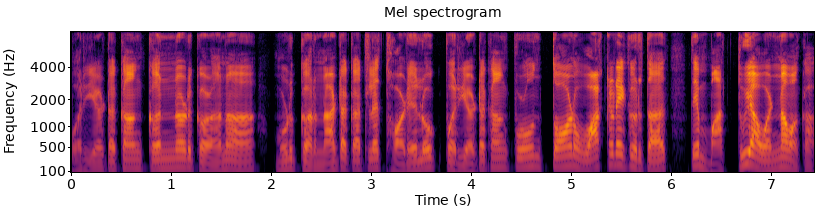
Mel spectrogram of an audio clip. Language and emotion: Goan Konkani, disgusted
